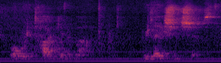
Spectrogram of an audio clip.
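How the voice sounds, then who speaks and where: Over light background noise, this man's voice comes through with audible room echo. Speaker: speaker. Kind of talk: prepared speech. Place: meeting room. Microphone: camera far.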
